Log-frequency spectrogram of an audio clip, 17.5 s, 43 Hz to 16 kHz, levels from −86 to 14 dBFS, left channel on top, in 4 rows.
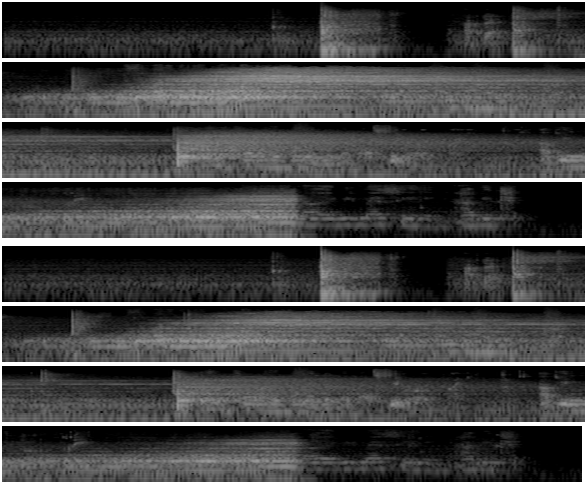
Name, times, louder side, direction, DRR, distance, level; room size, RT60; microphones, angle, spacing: voice 1, 0.0-3.0 3.3-3.5 3.8-5.4 5.8-5.9 7.0-7.7 8.7-10.3 14.3-14.9 16.5-16.9, right 4 dB, 45° right, 1.3 m, -47 dB
voice 2, 3.4-3.7 7.6-8.2 10.1-12.2 12.5-13.8, equal, 10° right, 3.3 m, -45 dB
sound 1, 4.4-15.3, left 5 dB, 40° left, 0.5 m, -33 dB
voice 3, 5.4-6.7 14.9-17.0, left 2 dB, 60° left, 1.2 m, -47 dB
sound 2, 7.6-8.1 8.4-11.3 11.7-11.8 12.3-12.7, left 1 dB, 5° left, 0.8 m, -53 dB
8.3 x 4.3 x 5.5 m
head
